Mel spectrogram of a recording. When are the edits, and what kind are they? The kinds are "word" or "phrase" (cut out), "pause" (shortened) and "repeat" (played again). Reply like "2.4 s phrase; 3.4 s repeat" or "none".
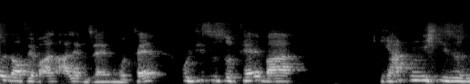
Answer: none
